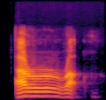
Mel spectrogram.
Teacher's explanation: Euh, quand vous avez, quand vous avez un soukoun, parce qu'il y en a qui le font pas toujours, euh, quand vous avez un soukoun, par exemple le ra enfin plutôt avec shadda, le ra avec shadda, donc ça veut dire que vous avez un ra qui est doublé.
